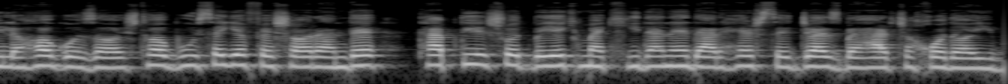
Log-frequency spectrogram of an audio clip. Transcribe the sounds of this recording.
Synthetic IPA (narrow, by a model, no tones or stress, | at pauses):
iːleɦɒːɡo̞zɒːʃt̪t̪ʰɒːbuːseje̞fe̞ʃɒːɾænd̪e̞ | t̪ʰæb̚d̪iːlʃo̞d̪̚be̞je̞cʰmæcʰiːd̪æned̪æɾɦe̞ɾse̞d͡ʒæzbe̞ɦæɾt͡ʃʰe̞xod̪ɒːiːb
